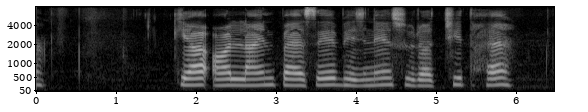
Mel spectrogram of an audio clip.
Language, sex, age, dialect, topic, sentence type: Hindi, female, 25-30, Marwari Dhudhari, banking, question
